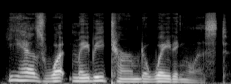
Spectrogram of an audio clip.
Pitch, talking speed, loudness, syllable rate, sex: 140 Hz, 235 wpm, -16 LUFS, 5.0 syllables/s, male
